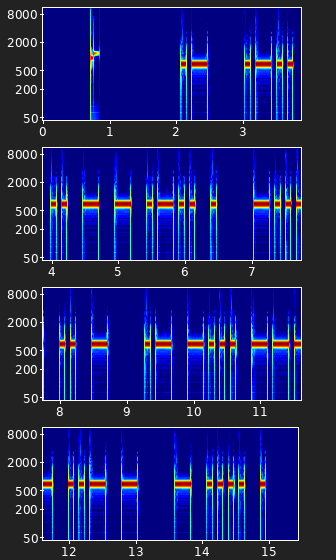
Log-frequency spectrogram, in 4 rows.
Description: Morse code, heard as a keyed tone, about 15 wpm, 700 Hz. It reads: A LITTLE BIT ABOUT THE
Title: Sets of 5 Words Encore2 15wpm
